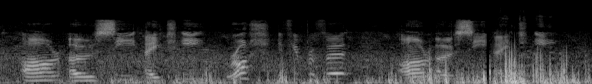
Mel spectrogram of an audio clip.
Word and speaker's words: Roche: My name is Simon Roche, and that's spelled like the medicine brand, R-O-C-H-E, Roche, if you prefer, R-O-C-H-E.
